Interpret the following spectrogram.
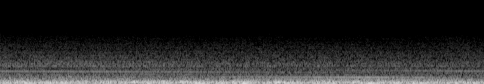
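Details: Audi A5 B8, front right wheel bearing worn: deep steady rumble with faint hum under cabin noise while driving.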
